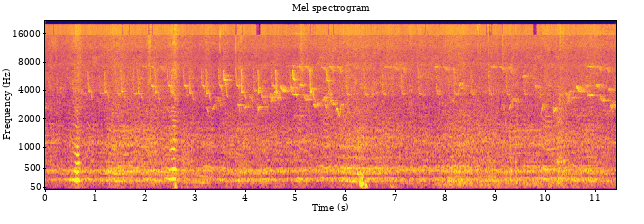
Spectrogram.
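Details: Honey bees flying at the hive Doppio on a spring morning, a horizontal hive made from an old French oak chest under trees, workers bringing in pollen: steady low droning hum with a few louder buzzes as bees pass close, faint bird chirps high above.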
